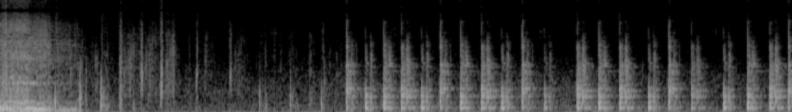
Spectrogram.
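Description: Footsteps clank on metal stairs.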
